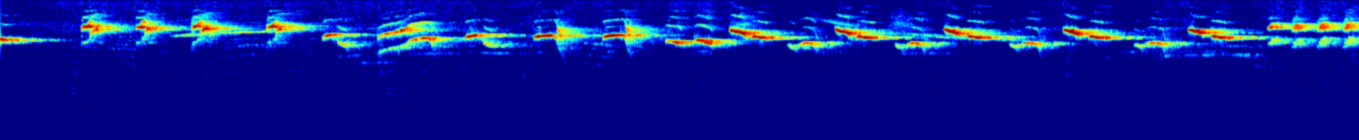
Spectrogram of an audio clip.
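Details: Imported Wambi mini (Tieu Mi) kept in a cage, singing continuously: bright, clipped whistles repeated quickly, shifting pitch from phrase to phrase, ending in a sustained high buzzy trill.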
